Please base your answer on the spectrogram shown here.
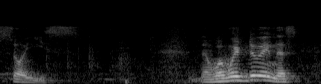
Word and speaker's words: sois: it out so ease now you pronounce both the O and the I vosotros sois now when we're doing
